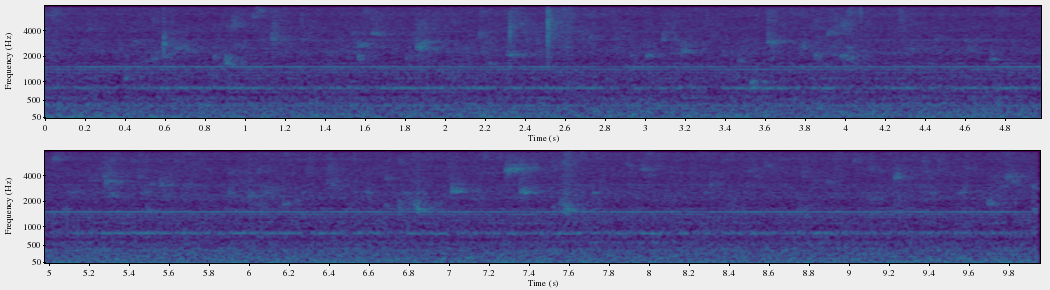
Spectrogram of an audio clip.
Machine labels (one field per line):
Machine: pump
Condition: normal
